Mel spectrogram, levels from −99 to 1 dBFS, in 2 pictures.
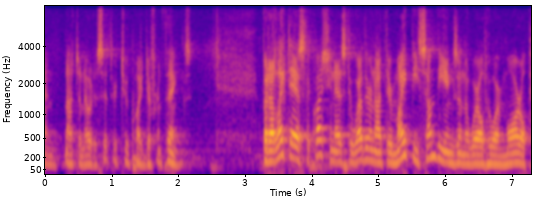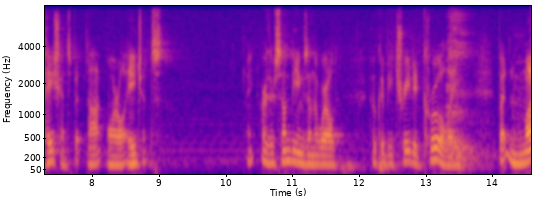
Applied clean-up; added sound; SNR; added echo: none; none; none; none.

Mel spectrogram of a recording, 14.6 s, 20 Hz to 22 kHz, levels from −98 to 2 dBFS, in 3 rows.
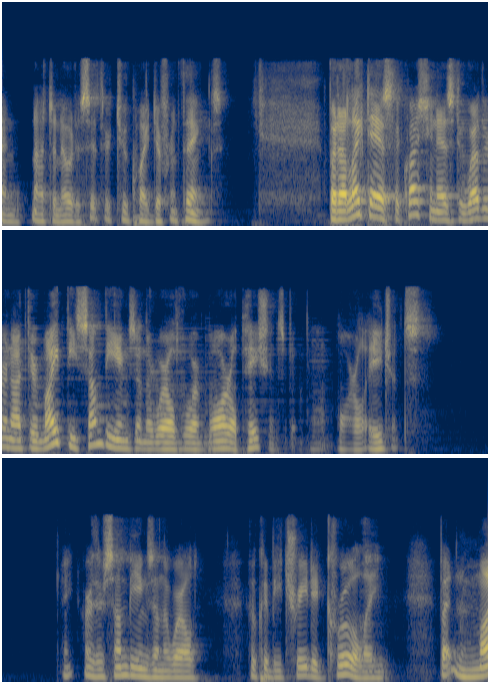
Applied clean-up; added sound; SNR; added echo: neural mask model DeepFilterNet 3.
